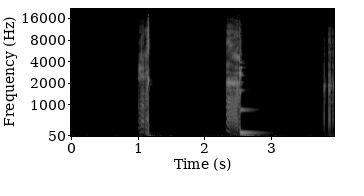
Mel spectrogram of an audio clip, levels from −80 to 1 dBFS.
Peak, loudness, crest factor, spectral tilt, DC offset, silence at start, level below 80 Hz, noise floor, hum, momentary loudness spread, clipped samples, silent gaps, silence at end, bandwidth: -12 dBFS; -37 LUFS; 32 dB; -0.5 dB/octave; under 0.1%; 1 s; -70 dBFS; -86 dBFS; none; 18 LU; under 0.1%; none; 0 s; 17 kHz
